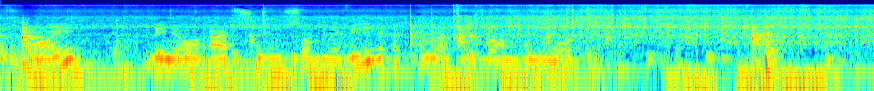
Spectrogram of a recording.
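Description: Tomato paste frying in oil in a pan, sizzling as a wooden spoon stirs it. Pounded onions and tomatoes go in about four seconds in, and the sizzle grows denser. A wavering tune sounds in the background over the first few seconds.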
